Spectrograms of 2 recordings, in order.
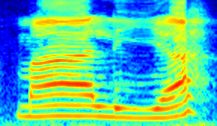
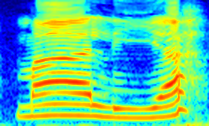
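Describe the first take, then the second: Both takes have the same delivery.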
